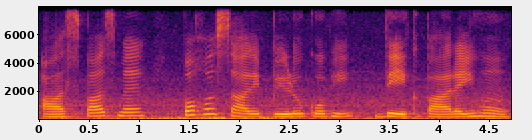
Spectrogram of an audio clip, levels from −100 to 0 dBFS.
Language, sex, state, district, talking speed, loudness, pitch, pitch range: Hindi, female, Bihar, Kaimur, 150 wpm, -19 LUFS, 200 Hz, 185-225 Hz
